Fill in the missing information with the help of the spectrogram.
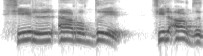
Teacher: Fil ərdi də burada fi'nin məxrəci yuxarı üst dişlə alt dodağın arasında olacaq. Ləmin məxrəcini saxlayırıq 2 saniyə miqdarında və yumuşaq, incə şəkildə deyirik.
